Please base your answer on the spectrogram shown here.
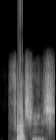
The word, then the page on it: fasces: American English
